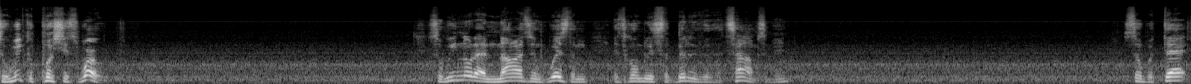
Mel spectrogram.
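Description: A man speaks calmly and close up, in bursts with pauses.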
